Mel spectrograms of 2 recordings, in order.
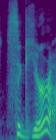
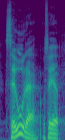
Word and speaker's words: Segura: Him and his brothers, they all pronounce it Segura. -Really? -Yes. I mean, they are all gringos. But since my mother is Latin, and she speaks Spanish, I know that the word, not just the last name, but a word pronounced segura. Segura. If you want to pronounce it as an American, you have to say it Segura.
